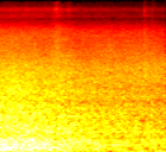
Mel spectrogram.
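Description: Steady wind and surf noise on an open beach, easing slightly over the two seconds.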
